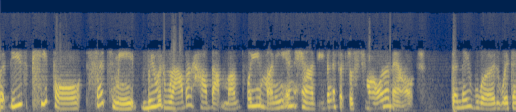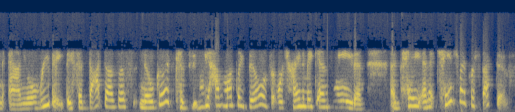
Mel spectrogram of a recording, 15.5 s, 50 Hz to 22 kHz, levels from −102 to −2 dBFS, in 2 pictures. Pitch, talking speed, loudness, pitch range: 245 Hz, 215 wpm, -16 LUFS, 195-290 Hz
